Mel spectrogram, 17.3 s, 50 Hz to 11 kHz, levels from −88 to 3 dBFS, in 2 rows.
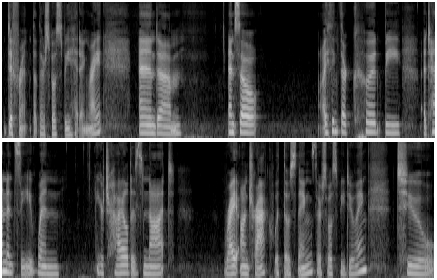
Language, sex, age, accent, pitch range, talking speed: English, female, 30-49, American, 170-210 Hz, 125 wpm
